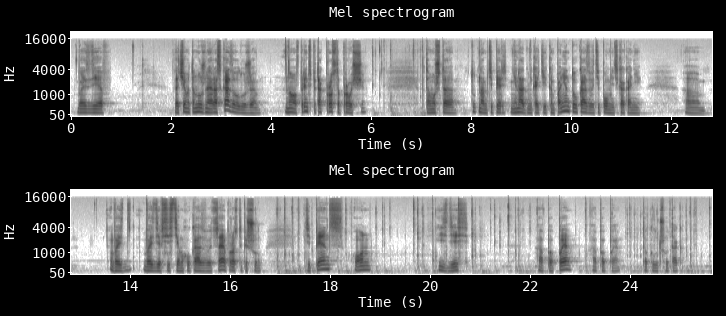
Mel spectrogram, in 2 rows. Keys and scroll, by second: 6.1-7.5 typing, 16.6-25.6 typing.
